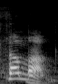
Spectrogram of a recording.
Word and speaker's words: thumb: 呃，下面一个 thumb up，这里提醒注意啊，b 不发音，所以应该读成 Thumb up.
